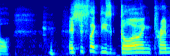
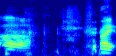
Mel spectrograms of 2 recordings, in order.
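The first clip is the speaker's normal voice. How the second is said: normal talking voice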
